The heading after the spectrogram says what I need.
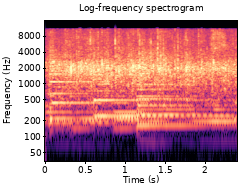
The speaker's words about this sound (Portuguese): Essa é a hora que você diz glória a Deus, aplaude o Senhor e fala: Eu, amém.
